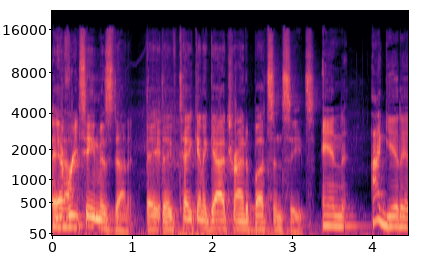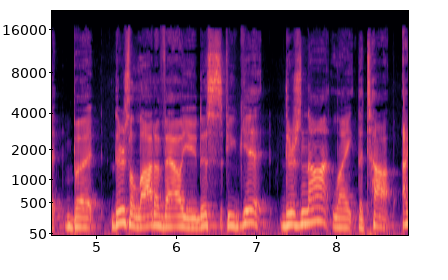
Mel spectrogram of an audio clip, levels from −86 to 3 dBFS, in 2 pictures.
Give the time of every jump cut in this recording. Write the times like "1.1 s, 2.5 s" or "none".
1.3 s, 2.5 s, 6.6 s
